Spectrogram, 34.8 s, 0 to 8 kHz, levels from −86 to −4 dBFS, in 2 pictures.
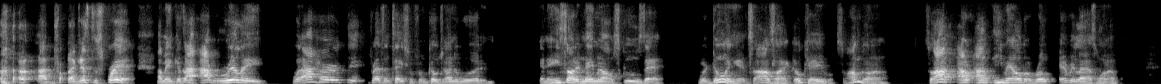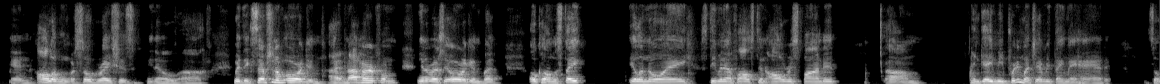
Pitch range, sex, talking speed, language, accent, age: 135-170 Hz, male, 160 wpm, English, American, 30-49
